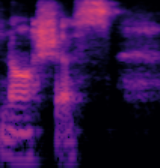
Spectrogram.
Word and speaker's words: nauseous: chefs and unstressed schwa nauseous and the s in this case is the SH sound nauseous yes okay so great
